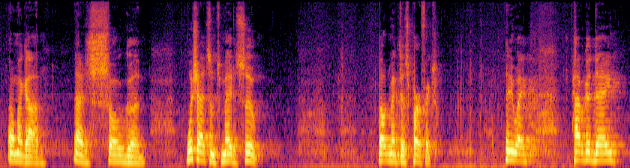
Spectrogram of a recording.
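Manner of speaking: talking while chewing with mouth full. Tasting a grilled cheese sandwich in a cooking video, talking with mouth full. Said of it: "talking with my mouth full".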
